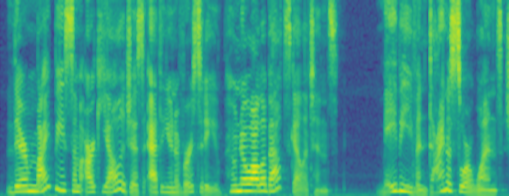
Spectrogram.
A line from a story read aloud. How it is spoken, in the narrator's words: she added in that excited parent voice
